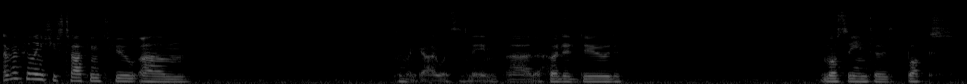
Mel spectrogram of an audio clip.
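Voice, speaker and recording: Really low voiced woman describing a game as she plays, offhand, some background noise. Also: animated, measured pace, pauses often. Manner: informal, offhand. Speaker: game streamer narrating scenes for viewers. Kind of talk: casual playthrough commentary with descriptions.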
